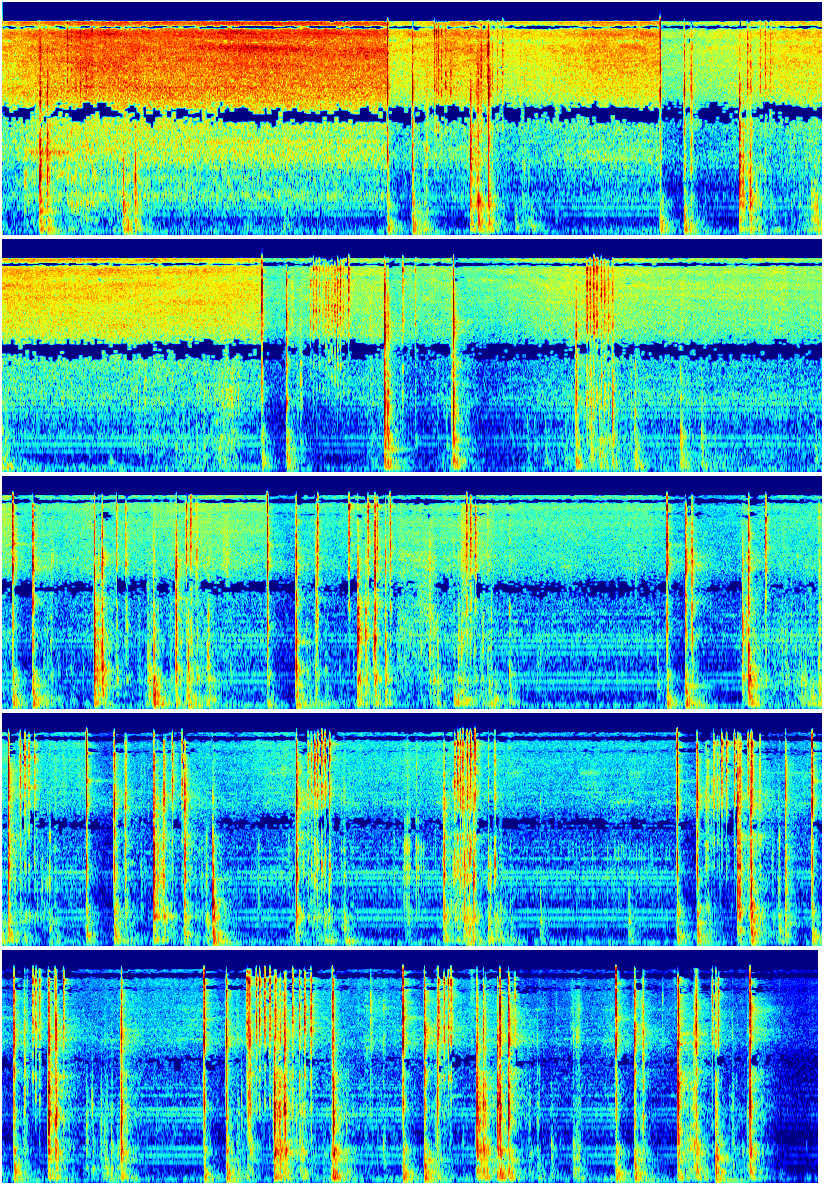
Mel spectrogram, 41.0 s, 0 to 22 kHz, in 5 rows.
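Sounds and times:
torque wrench ratcheting and clicking: 0.0 - 9.2, 10.7 - 13.0, 13.9 - 15.2, 16.4 - 21.4, 23.0 - 26.7, 27.4 - 29.6, 31.3 - 34.2, 34.8 - 38.1
steady low hum: 0.0 - 40.9.

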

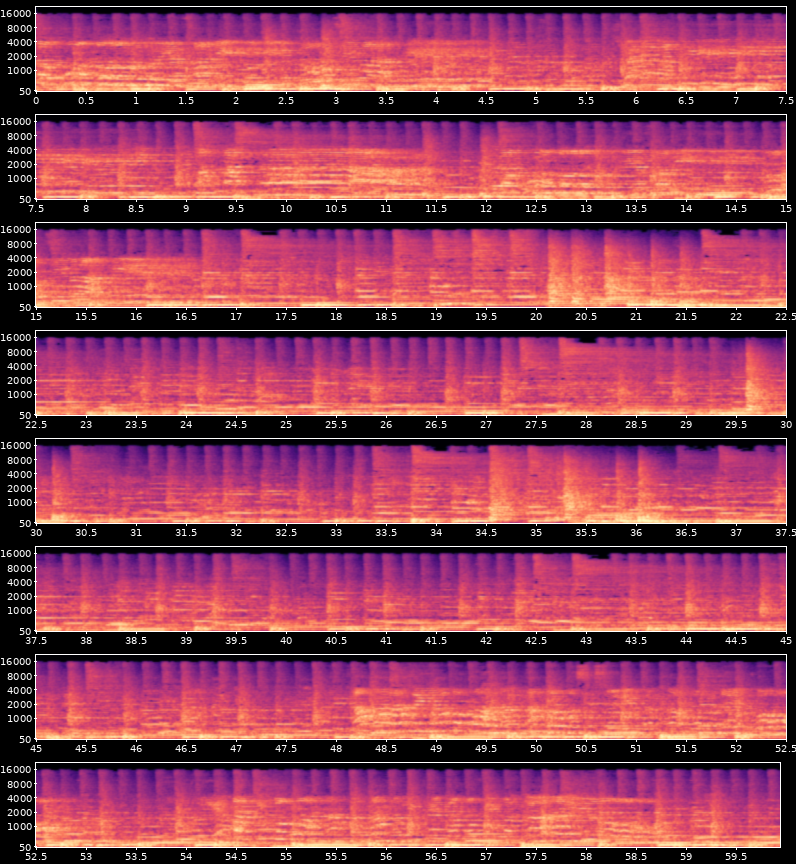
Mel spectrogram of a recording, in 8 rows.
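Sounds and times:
woman singing: 0.0 - 23.9, 45.0 - 59.9
bass: 0.0 - 59.9
drum kit beat: 0.0 - 59.9
keyboard: 0.0 - 59.9.

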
